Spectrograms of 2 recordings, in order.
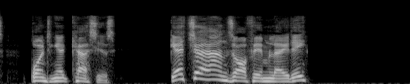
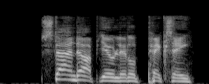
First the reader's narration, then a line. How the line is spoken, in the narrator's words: He barks at Cassius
